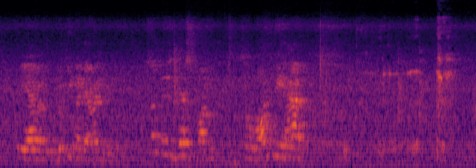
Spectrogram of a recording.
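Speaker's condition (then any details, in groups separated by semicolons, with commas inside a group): No condition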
